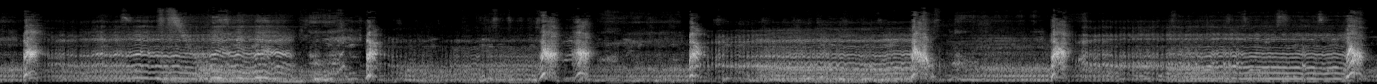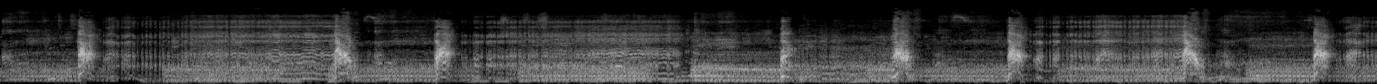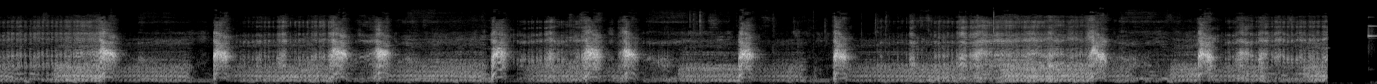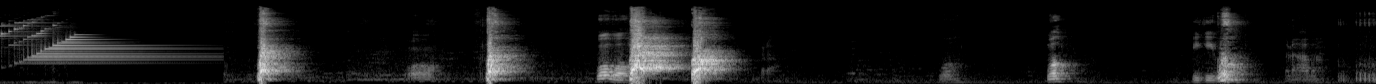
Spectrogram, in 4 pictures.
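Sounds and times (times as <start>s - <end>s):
small dog barking: 5.4s - 6.0s, 9.1s - 9.4s, 10.5s - 10.8s, 13.5s - 13.7s, 17.1s - 17.4s, 22.7s - 23.0s, 25.6s - 25.9s, 34.9s - 35.2s, 39.5s - 39.8s, 43.9s - 44.4s, 46.2s - 46.6s, 47.6s - 48.8s, 53.5s - 53.9s.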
